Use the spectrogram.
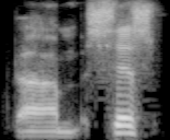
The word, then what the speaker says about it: CISSP: pronouncing acronyms correctly, but CISP is what most people will call it. CISP will get you in the door anywhere. It's probably the #1 highest regarded certification out there, although CISP will not really give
